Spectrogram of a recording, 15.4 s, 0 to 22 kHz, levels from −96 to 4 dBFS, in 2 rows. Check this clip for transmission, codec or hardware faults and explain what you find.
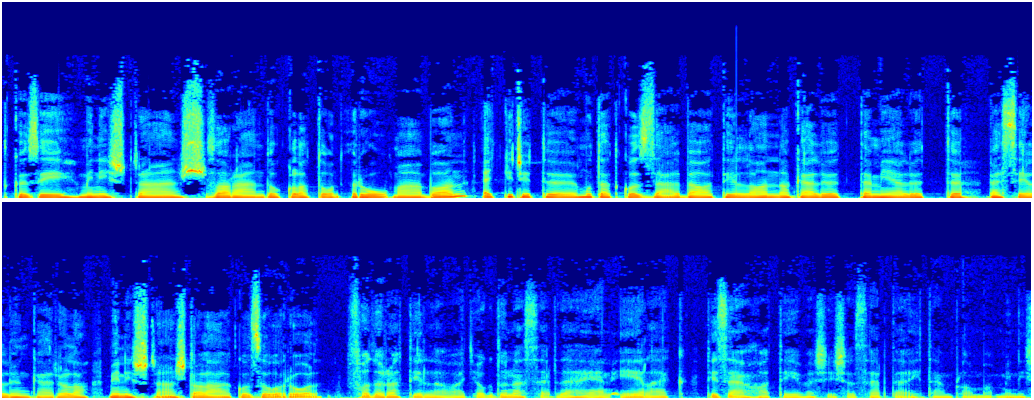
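Two faults stand out, each a brief discontinuity rather than a dropout into silence.

At 2.46 s, compressed frames are skipped. Around 50 ms of audio never plays because the decoder leaves out whole damaged or missing frames. The audio jumps ahead by the length of the frames left out. On a spectrogram it shows as a vertical break where the texture jumps.

At 5.50 s there is a small jump in the sound, roughly 10 ms gone. The likely cause is a dropped buffer from an overrun: samples were overwritten before being read, and the two sides were spliced directly. The waveform shows an abrupt step, and the spectrogram a thin full-band line.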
